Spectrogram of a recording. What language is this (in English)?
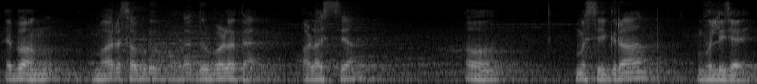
Odia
